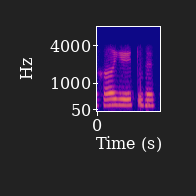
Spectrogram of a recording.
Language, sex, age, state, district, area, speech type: Urdu, female, 18-30, Uttar Pradesh, Mau, urban, conversation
